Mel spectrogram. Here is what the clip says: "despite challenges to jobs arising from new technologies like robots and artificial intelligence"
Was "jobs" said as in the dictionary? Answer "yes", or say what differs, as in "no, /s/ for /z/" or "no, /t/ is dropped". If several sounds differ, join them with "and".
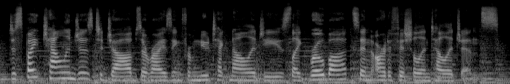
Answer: yes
